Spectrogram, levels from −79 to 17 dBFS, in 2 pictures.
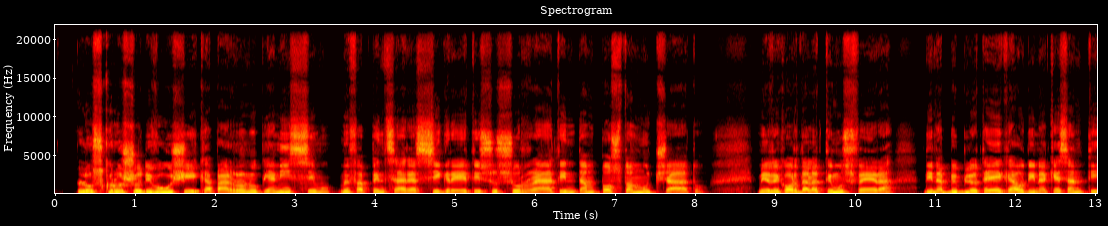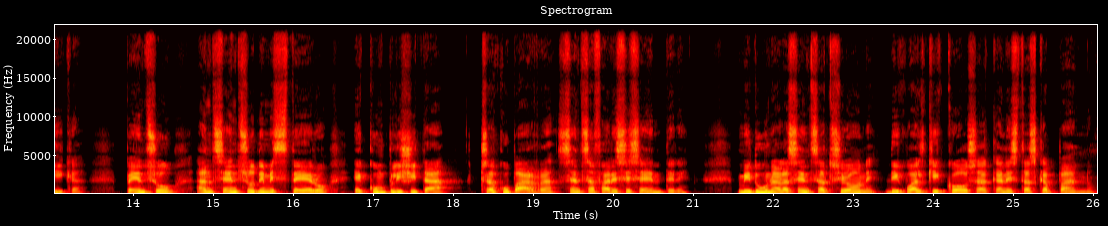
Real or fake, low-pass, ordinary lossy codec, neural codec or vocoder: real; none; none; none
